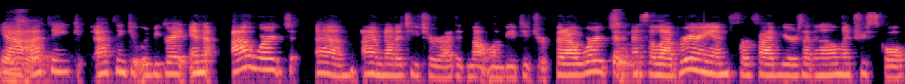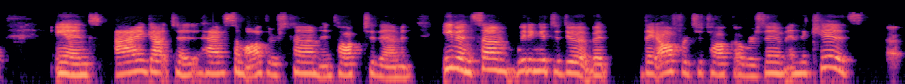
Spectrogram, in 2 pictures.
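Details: Adult woman speaking; normal speech.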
